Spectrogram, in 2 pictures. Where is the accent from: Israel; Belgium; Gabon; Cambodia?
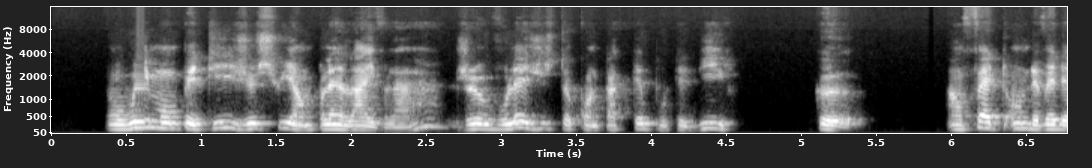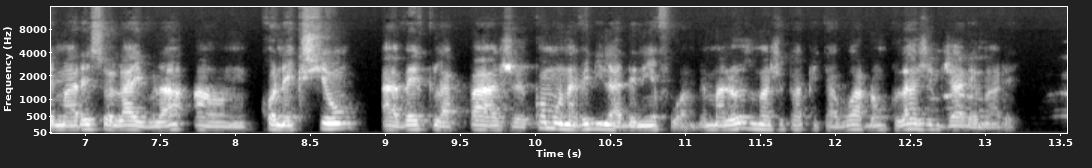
Gabon; Lambaréné, Moyen-Ogooué; Et chez moi, à Lambaréné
